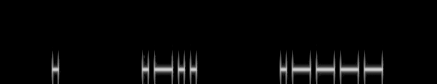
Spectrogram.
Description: Morse code, heard as a keyed tone, about 20 wpm, spaced as for 8 wpm, 700 Hz. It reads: EL1
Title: 159 Lesson 26e - Letter g - Three Characters 20wpm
